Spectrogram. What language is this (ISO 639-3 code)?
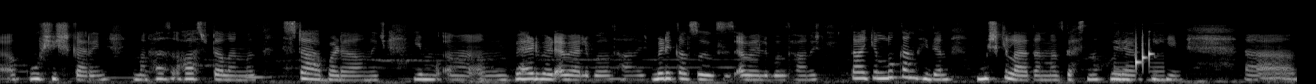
kas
